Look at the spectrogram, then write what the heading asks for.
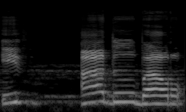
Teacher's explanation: اذ پہ ذال نرم حروف میں سے ہے، اس کو ہم نے نرم کر کے پڑھنا ہے اور ہلانا نہیں ہے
